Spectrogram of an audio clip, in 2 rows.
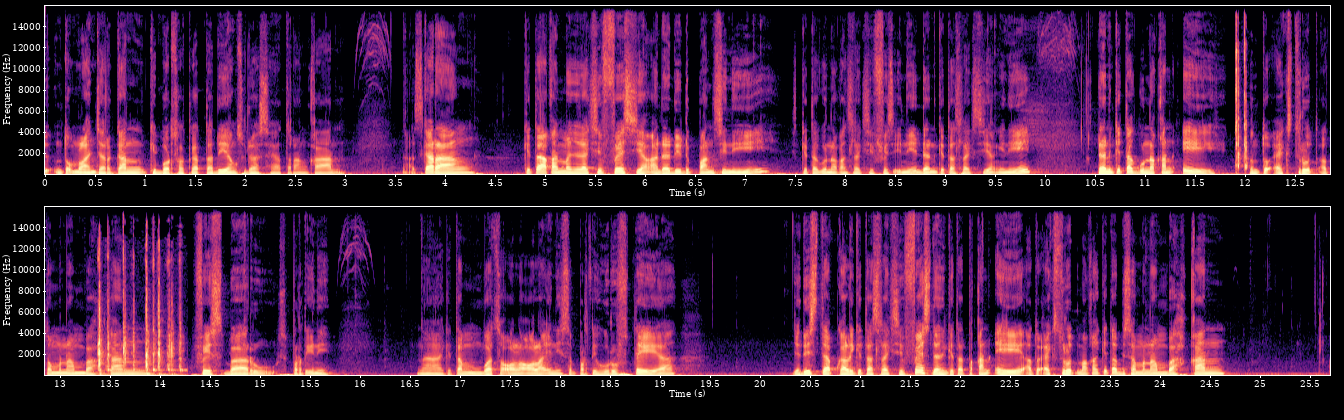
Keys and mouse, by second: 2.9-4.0 middle drag, 5.8 click, 9.4 click, 10.0 middle click, 11.1 shift+middle click, 13.4 e, 16.5-17.8 middle drag, 19.3 middle click, 21.4 click, 21.9 shift+middle click, 25.1 shift+middle click.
